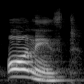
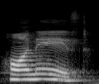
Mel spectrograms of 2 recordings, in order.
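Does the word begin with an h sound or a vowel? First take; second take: vowel; h sound. First: The word begins with a vowel, h silent. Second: The word begins with a pronounced h sound. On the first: The speaker calls it right. "The correct pronunciation is honest" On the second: The speaker calls it wrong. "We don't say"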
